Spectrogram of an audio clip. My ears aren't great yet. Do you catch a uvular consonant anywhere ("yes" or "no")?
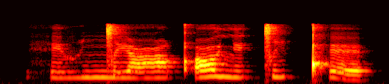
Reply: yes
